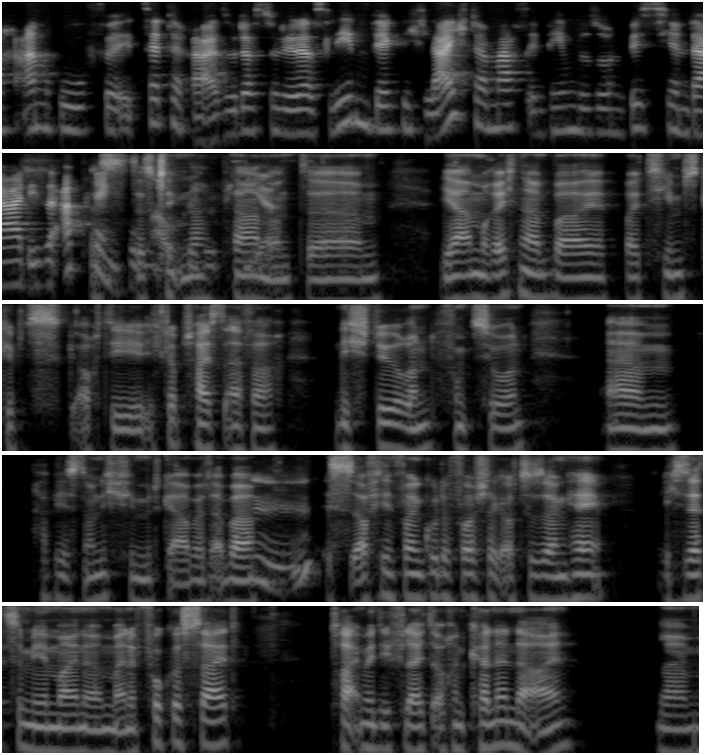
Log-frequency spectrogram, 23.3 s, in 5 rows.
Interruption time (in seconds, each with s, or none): 5.3 s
